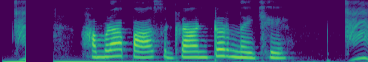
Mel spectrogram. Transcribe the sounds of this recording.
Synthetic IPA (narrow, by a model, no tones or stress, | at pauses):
həmɾapasɡɾãɳʈəɾnəjkʰe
